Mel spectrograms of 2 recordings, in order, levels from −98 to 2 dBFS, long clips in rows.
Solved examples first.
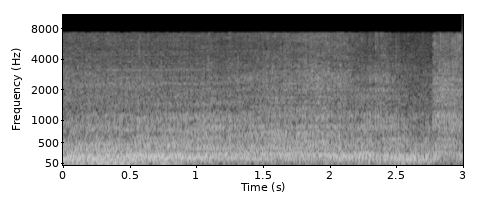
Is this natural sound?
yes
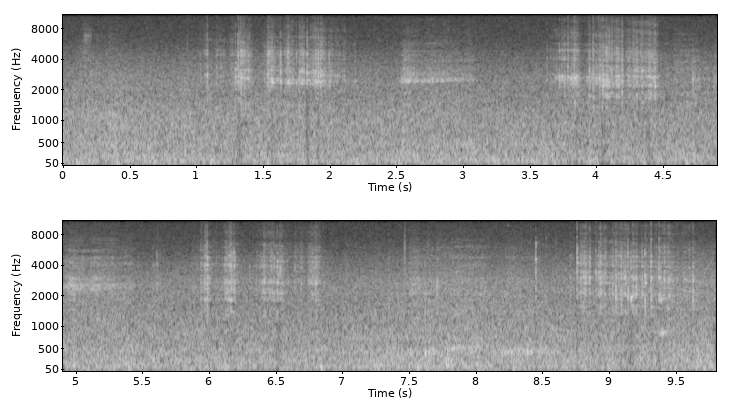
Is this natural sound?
yes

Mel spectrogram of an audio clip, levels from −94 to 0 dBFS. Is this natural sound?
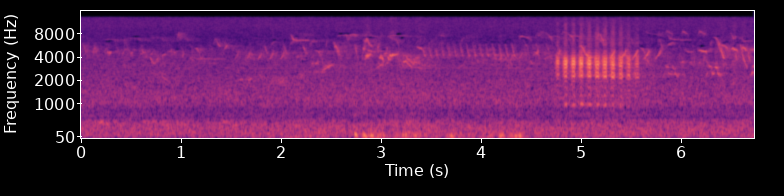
no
